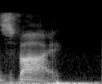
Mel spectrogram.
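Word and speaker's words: Zwei: oh okay so so the W's pronounced like a V gotcha yeah it's German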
